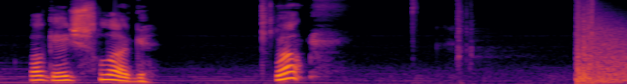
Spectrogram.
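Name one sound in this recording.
Metal gun parts click and clatter.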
